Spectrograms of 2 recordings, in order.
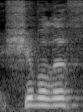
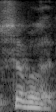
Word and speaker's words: Shibboleth: So one was a Shibboleth, the other was a Sibboleth. The Ephraimites couldn't pronounce the SH in their language.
